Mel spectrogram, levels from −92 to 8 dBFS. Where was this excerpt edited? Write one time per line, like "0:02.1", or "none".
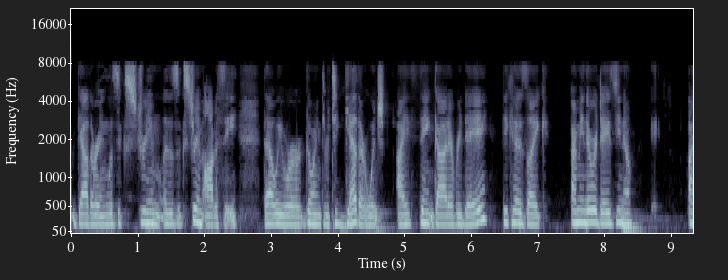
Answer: none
